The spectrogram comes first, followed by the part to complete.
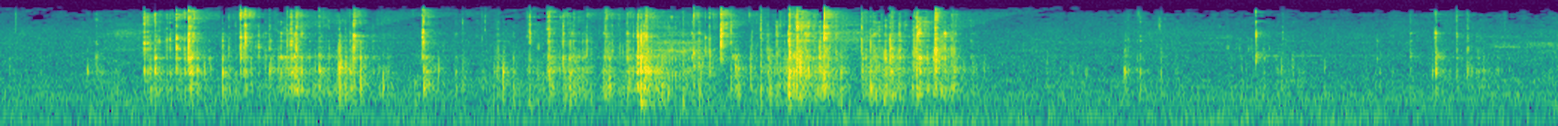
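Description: Ice cubes and a metal straw clinking and rattling in a glass of iced coffee: a busy run of quick clinks for about six seconds, then only a few faint clicks.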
